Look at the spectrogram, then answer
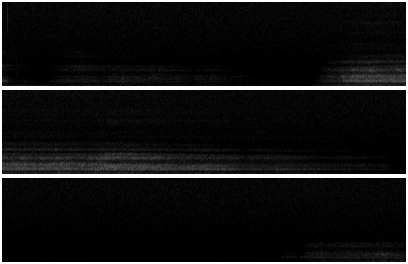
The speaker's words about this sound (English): what you've done by practicing the breath work. Is you've communicated with your body, you are looking for longer breaths, slower breathing.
